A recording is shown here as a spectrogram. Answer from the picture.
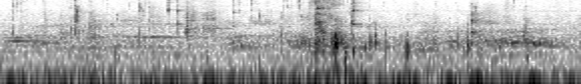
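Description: Close-miked chewing and wet mouth sounds of a person eating soft rice by hand, with small clicks of fingers working the rice and a louder burst of smacking about three seconds in as a mouthful goes in.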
